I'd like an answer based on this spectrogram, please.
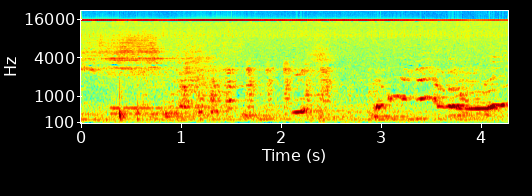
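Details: A person talks, then a male Lhasa Apso in a conservatory, teased with a pretend fly, lets out a high, thin, wavering whine that climbs in pitch, whimpering over the last second or so.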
